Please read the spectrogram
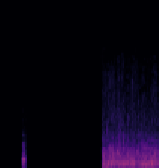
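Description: The sound drops out to dead silence, broken by one short click about a third of a second in. Stadium crowd noise comes back about two-thirds of the way through.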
